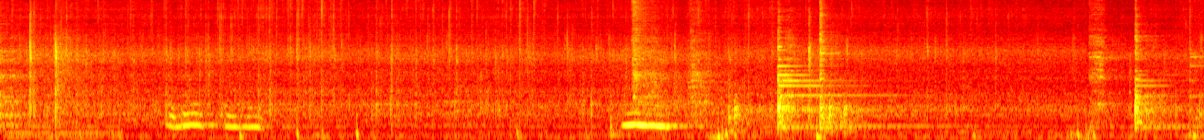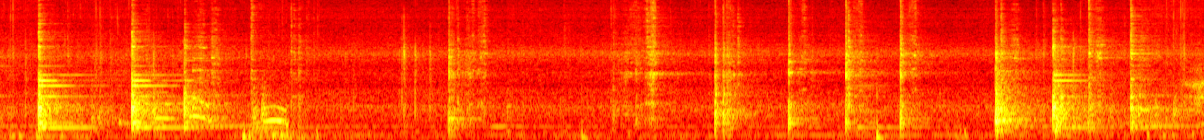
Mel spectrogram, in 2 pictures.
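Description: Finely chopped shallots fry in oil in a pan, a soft sizzle under repeated clanks and scrapes from a stirring utensil, with faint talk in the background.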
